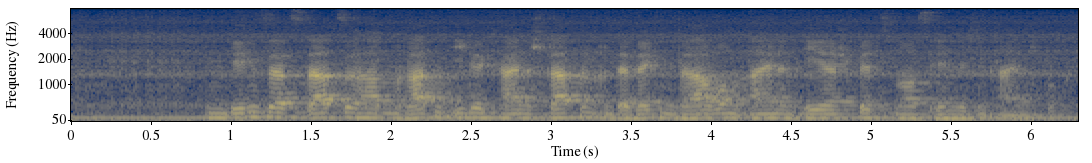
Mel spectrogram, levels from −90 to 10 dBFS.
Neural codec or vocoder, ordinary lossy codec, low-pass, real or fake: none; none; none; real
